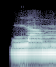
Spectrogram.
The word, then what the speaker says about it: लं: ठीक है, आप लंबी गहरी सांस भरेंगे, ल बोलेंगे, ल के बाद जब म बोलेंगे तो जीभ को तालू से लगा लेंगे।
